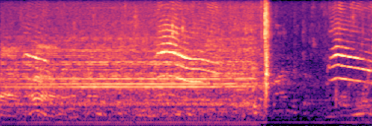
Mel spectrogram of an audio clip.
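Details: Pet cat making softer, shorter meows, apparently asking for food, separated by a sharp click, while a person chats to it over a steady background hum.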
